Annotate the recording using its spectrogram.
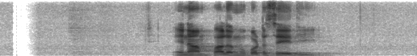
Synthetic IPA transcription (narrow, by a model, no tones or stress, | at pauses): enaːmpaləmukoʈəseːd̪iː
